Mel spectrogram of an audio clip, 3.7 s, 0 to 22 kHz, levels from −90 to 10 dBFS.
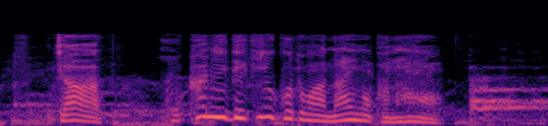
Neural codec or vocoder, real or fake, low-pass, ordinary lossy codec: codec, 16 kHz, 2 kbps, FreqCodec, larger model; fake; 7.2 kHz; none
